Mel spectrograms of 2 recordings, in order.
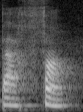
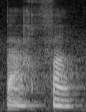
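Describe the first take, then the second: First: The last vowel is a nasal vowel. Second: The last vowel is a nasal vowel.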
